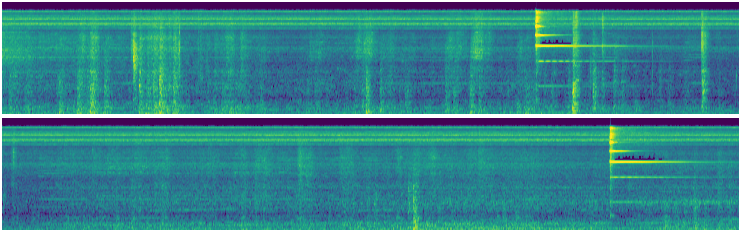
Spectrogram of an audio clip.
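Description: Electric passenger train running on track, heard from on board: a steady low rumble with scattered clicks and knocks of the wheels over rail joints and switches. Two short, high ringing tones sound, about eleven seconds in and again near the end.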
